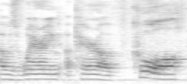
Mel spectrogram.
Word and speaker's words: KUHL: I was wearing a pair of cool, it's spelled KUHL hiking shorts.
